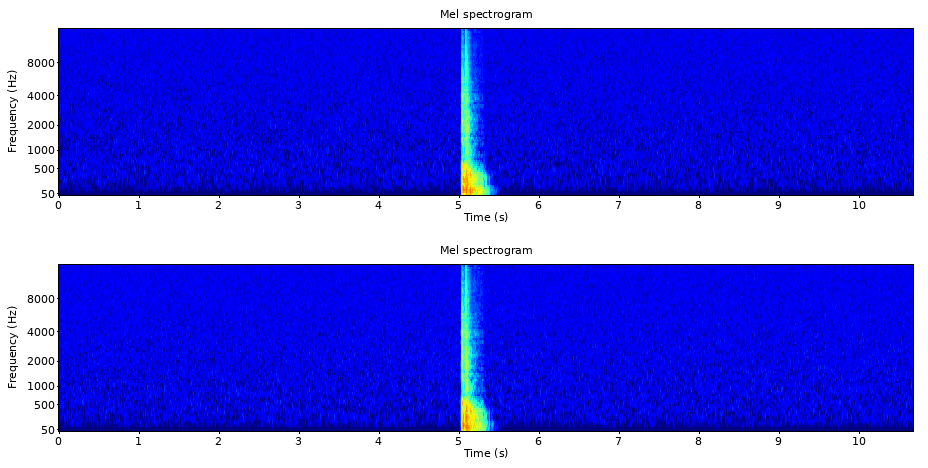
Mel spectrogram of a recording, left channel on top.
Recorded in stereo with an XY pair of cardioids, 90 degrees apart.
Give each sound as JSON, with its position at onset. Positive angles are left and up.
{"t": 5.0, "sound": "a thud", "azimuth_deg": -20, "distance_m": 2.0}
